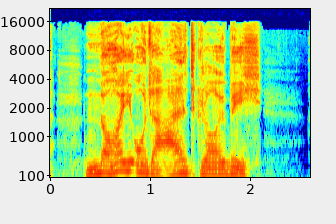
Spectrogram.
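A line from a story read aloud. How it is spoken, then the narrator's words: Called out. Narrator (German): rief er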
